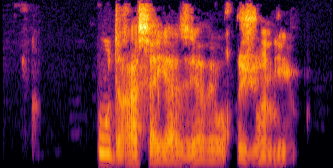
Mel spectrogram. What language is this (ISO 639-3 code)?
kab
